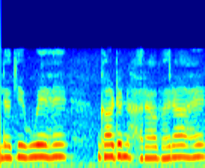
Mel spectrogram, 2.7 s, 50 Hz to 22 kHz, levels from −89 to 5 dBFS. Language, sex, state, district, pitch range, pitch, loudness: Hindi, female, Himachal Pradesh, Shimla, 245-260 Hz, 255 Hz, -16 LUFS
